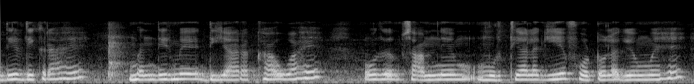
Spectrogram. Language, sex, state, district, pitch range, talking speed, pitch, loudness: Angika, female, Bihar, Supaul, 215-245 Hz, 165 wpm, 225 Hz, -13 LUFS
